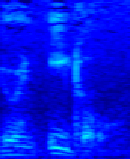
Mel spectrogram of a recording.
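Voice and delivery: very soft, low whisper. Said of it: "whispers in his ear".

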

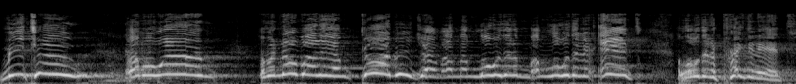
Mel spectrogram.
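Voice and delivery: screaming in a very high voice, drawn out. Speaker retelling how new kids at a music show reacted, retelling kids screaming. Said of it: "the other new kids start screaming".

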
